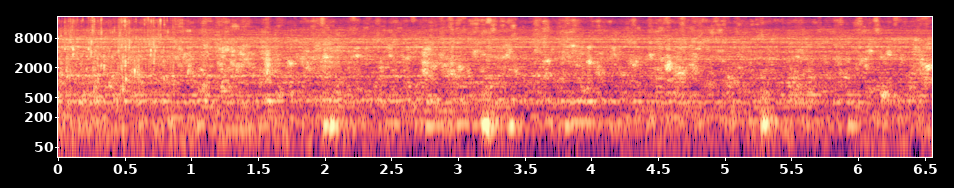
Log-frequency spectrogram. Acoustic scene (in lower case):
restroom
